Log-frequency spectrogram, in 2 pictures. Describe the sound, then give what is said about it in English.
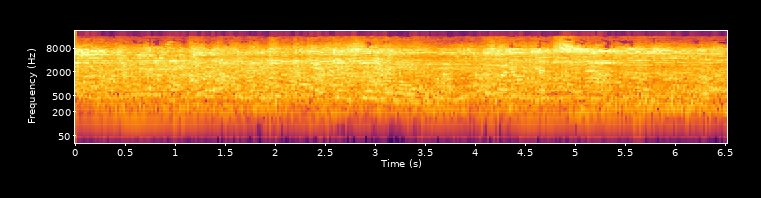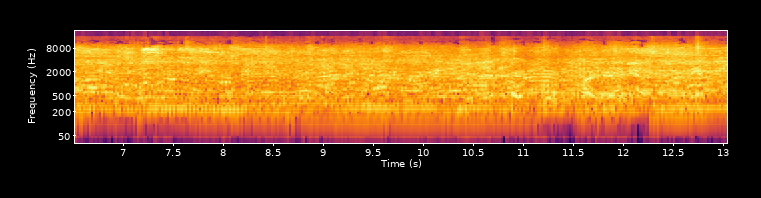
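Dense crowd chatter from a packed gathering, many overlapping voices merging into a steady, loud babble with no single speaker standing out, holding an even level throughout. “Oh, it's getting packed.”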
